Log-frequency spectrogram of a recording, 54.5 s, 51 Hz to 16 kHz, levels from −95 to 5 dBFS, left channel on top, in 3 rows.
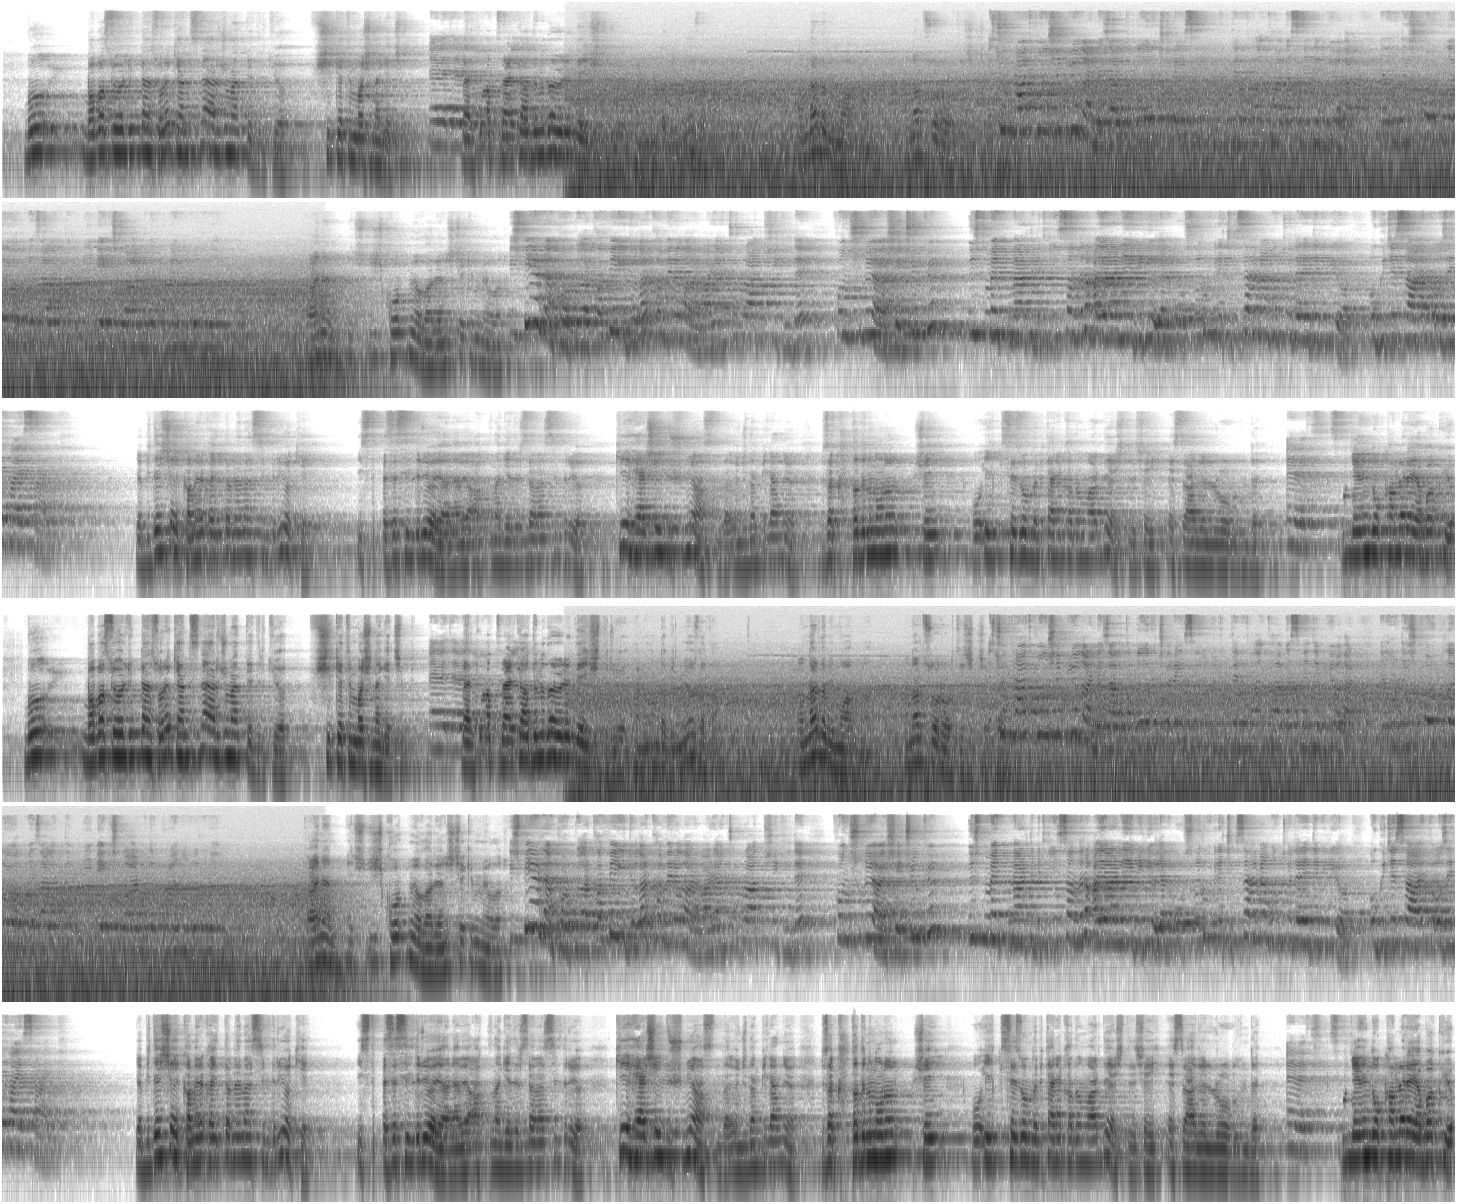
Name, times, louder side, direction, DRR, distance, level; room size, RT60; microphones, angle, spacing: voice 1, 0.3-3.6 3.9-5.1 5.7-9.0 9.9-10.9 11.3-12.6 21.9-24.5 38.0-40.2 40.8-43.7 44.0-48.1 48.5-52.1 53.1-54.4, right 5 dB, 60° right, 13 dB, 0.3 m, -23 dB
voice 2, 5.3-6.7 12.3-20.9 24.5-28.2 28.6-30.0 30.2-37.0 52.4-53.3, right 2 dB, 30° right, 1 dB, 1.0 m, -28 dB
sound 1, 7.0-22.2, right 1 dB, 15° right, 0.6 m, -26 dB
17.5 x 6.2 x 3.2 m, 2.3 s
head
